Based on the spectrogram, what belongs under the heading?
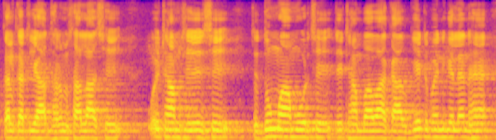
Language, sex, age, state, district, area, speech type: Maithili, male, 45-60, Bihar, Madhubani, urban, spontaneous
